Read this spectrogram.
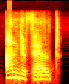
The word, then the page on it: underfelt: Indian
